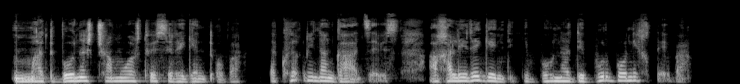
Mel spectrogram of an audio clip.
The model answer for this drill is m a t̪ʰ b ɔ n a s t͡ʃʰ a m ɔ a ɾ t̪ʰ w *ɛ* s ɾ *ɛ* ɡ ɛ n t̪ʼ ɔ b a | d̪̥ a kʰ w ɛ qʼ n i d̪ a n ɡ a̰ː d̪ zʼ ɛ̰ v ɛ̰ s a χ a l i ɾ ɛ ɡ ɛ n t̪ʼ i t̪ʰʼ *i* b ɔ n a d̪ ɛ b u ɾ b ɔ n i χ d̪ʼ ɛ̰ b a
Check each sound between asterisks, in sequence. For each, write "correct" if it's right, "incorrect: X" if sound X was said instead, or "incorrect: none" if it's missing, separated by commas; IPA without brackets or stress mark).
correct, correct, correct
